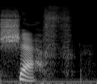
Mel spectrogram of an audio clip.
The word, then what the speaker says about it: chef: chef 大家特别注意一下那个 ch 讲很多次这个是很特殊的发音是 sh 的声音 chef 不要念成 chief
